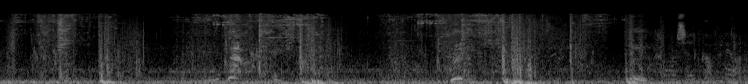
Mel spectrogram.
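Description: Heavy thuds land on rock.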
